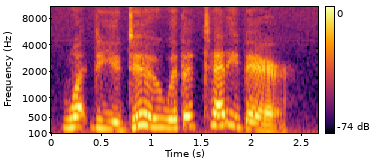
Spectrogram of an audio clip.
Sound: none

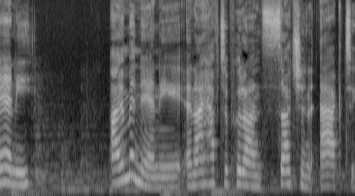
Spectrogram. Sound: voiceover

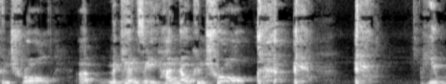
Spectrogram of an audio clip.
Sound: coughs

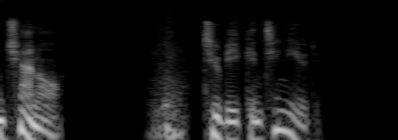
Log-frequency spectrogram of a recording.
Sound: whoosh

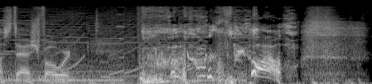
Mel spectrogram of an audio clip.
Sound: Vinny coughs

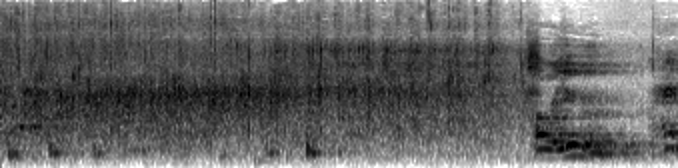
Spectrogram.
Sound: applause

